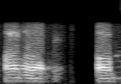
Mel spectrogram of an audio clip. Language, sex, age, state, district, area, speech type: Nepali, male, 18-30, West Bengal, Darjeeling, rural, conversation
